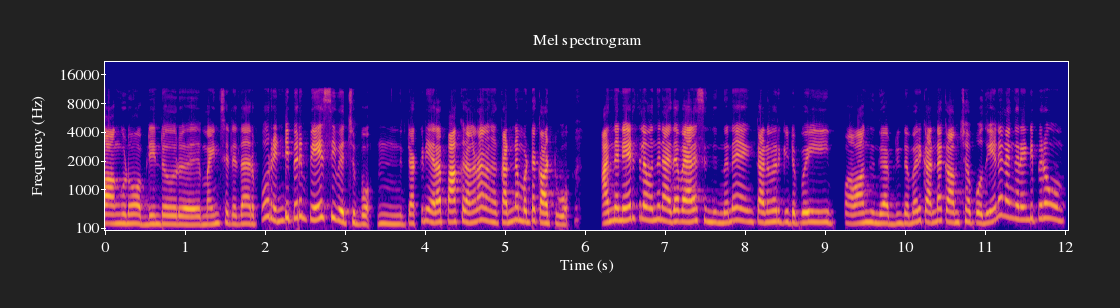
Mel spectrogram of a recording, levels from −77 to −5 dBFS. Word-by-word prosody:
வாங்ணும் 215 0 +2
அப்டின்ற 200 +1 -3
ஒரு 195 0 -1 0.3
மைண்ட்செடல 210 +1 -4
தான் 210 0 +1
இருப்போம். 320 - -5
2 280 +6 +1
பேரும் 345 -2 -1
பேசி 335 +3 +4
வெச்சுப்போம். 225 -5 -1
ம். 205 -1 -6
டக்குன்னு 250 +5 -2
யாராது 250 +2 +2
பாக்கிறாங்கனா 250 +2 +4
நாங்க 240 -3 -3
கண்ண 260 +5 +1
மட்டும் 260 0 -2
காட்டுவோம். 210 -4 0 0.5
அந்த 280 +4 +1
நேரத்தில 310 +1 +4
வந்து 295 +2 -2
நான் 265 -2 +4
ஏதாது 260 0 +2
வேல 250 - +7
செஞ்சிருந்தேன்னா 245 +2 -3
என் 255 -2 -5
கணவர்ட்ட 245 0 -1
போய் 240 +1 +2 0.4
ப - - -6
வாங்குங்க 225 -1 -1
அப்டின்ற 215 +1 -6
மாரி 265 +3 -2
கண்ணக் 265 +3 +1
காமிச்சா 240 +1 0
போதும். 230 +3 -1
ஏன்னா 405 +4 -2
நாங்க 325 -4 -1
2 305 0 -4
பேரும் 330 -1 -1
245 Hz, 195 wpm, -20 LUFS, 220-275 Hz, 0.5 s, வேல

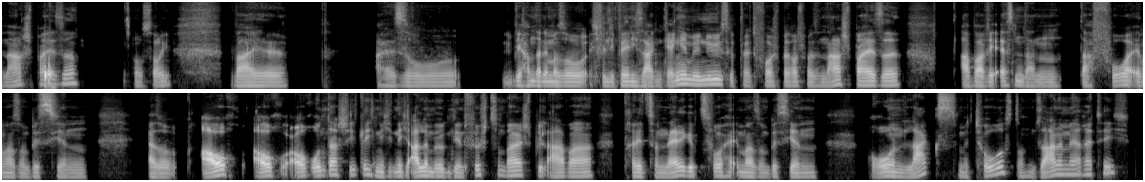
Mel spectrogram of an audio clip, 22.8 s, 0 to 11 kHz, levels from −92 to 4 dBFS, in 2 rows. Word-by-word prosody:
Nachspeise. 145 +3 +2 0.5
Oh, - - -9
sorry. - - -5 0.6
Weil, 95 +1 0 0.9
also, 95 +1 -5 0.4
wir - - -3
haben 105 0 -3
dann 105 - +2
immer 100 -1 0
so, 95 -1 +1
ich - - -6
will 95 - -3
ni 100 - -7
will 100 -1 +3
nicht 100 -1 -3
sagen 95 -2 +1
Gänge-Menü. 130 +4 +2
Es 130 - -4
gibt 105 - -12
halt 95 - -5
Vorspeise, 100 -1 -4
Hauptspeise, 95 -2 -5
Nachspeise, 110 0 +2 0.6
aber - - +2
wir - - -2
essen 110 0 -1
dann 90 0 -7 0.2
davor - - -1
immer 100 +1 -3
so 95 - -11
'n 95 - -10
bisschen, 95 -1 -1 0.6
also, 90 -1 -1 0.2
auch - - +10
auch - - +6
auch 115 +1 +3
unterschiedlich. 145 +3 -1
Nicht 115 0 -5
nicht 110 0 -1
alle 125 - +7
mögen 110 -1 -2
den 105 -4 -3
Fisch 145 +2 -5
zum 140 - -9
Beispiel, 130 -1 +1
aber 110 +2 +1 0.3
traditionell 100 +4 +1
gibt's 120 - -2
vorher 115 -2 -2
immer 105 -2 -1
so 100 - -10
'n 100 - -11
bisschen 100 0 -4 0.5
rohen 105 +1 +1
Lachs 95 +1 0
mit - - -13
Toast 195 +2 -2
und 100 -1 -13
Sahnemeerrettich. 150 +8 -2
100 Hz, 155 wpm, -24 LUFS, 95-115 Hz, 0.9 s, auch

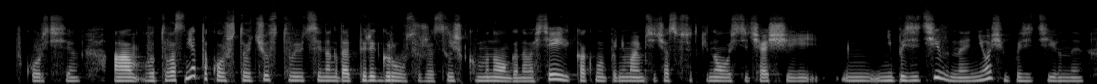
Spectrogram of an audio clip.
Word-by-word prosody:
В - - -15
курсе. 165 -1 -4 0.3
Ам, 170 -1 +8
вот 175 +1 -4
у - - -1
вас 195 0 +2
нет 370 +6 +3
такого, 225 -8 -1
что 185 - -1
вы 180 - -2
чувствуете 185 -2 -2
иногда 175 -1 +2
перегруз 175 -2 0
уже, 155 -1 -6
слишком 170 +1 -3
много 160 -3 +1
новостей, 175 +10 +3
и, - - -5
как 175 -1 -2
мы 170 -2 -2
понимаем, 165 +1 -1
сейчас 160 +2 0
всё-таки - - -7
новости 160 -1 -1
чаще 160 0 +4
и 155 - -7 0.2
нь 175 0 -5
не 180 - -1
позитивные, 185 - +1
не 180 +6 -3
очень 265 -9 0
позитивные. 165 -1 -6
170 Hz, 175 wpm, -29 LUFS, 160-185 Hz, 0.3 s, Ам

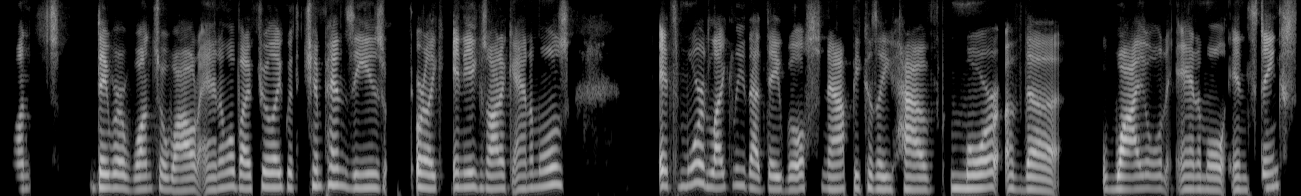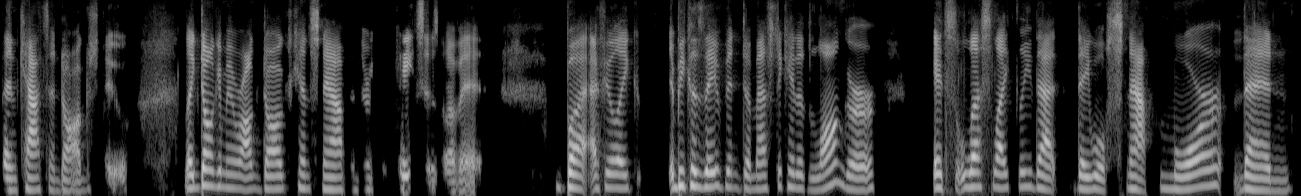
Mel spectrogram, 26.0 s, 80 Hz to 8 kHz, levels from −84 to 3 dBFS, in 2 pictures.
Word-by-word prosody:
once 190 0 -5 0.2
they 210 0 +5
were 205 -1 +1
once 190 +2 -2
a 190 - -2
wild 170 +1 +1
animal, 200 +6 -2
but 205 -2 +2
I 195 - 0
feel 220 +1 -1
like 215 0 +1
with 205 -2 -5
chimpanzees 215 -4 0 0.3
or, - - +5
like, 195 -1 0
any 215 +1 +3
exotic 200 -2 0
animals, 225 +6 -1 0.9
it's 230 -1 +4
more 270 +5 +1
likely 215 +3 -1
that 190 -4 -1
they 185 -1 0
will 180 +2 -1
snap 190 -1 0
because 200 0 -5
they 185 -1 -1
have 180 0 +2 0.2
more 200 +2 +2
of 180 -3 -4
the 180 -4 +2 0.4
wild 190 +1 +2
animal 185 -2 -2
instincts 195 +5 -1
than 175 -2 +1
cats 180 -1 +4
and 165 - -9
dogs 165 +2 -3
do. 465 -1 -5 0.6
Like, 200 +1 +4
don't 240 -1 +6
get 225 -1 -3
me 205 - -3
wrong, 185 -1 0
dogs 190 0 0
can 200 -3 -4
snap 180 -2 +3
and 175 - -19
there's 180 - -9
been 470 -4 0
cases 475 +3 -4
of - - -3
it. - - 0 0.8
But 210 -1 +4
I - - +2
feel 210 -1 -2
like 200 -1 0 0.4
because 230 -1 +3
they've 220 +1 +3
been 220 -3 -5
domesticated 195 +1 -3
longer, 185 -1 +1 0.6
it's 205 0 +2
less 220 +1 +2
likely 215 +1 -1
that 200 -5 +2 0.2
they 190 -1 +1
will 175 -4 -1
snap 190 -2 +3
more 200 +6 0
than 170 -5 +1
200 Hz, 165 wpm, -25 LUFS, 185-215 Hz, 0.9 s, don't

